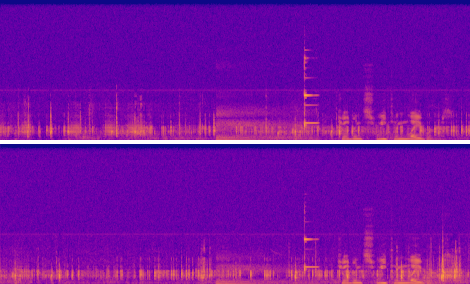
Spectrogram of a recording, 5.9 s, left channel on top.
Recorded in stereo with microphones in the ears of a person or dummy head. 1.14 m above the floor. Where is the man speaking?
Centre (ahead or behind).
